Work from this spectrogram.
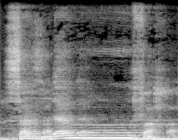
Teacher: sengau, seperti orang kalau sengau, samar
